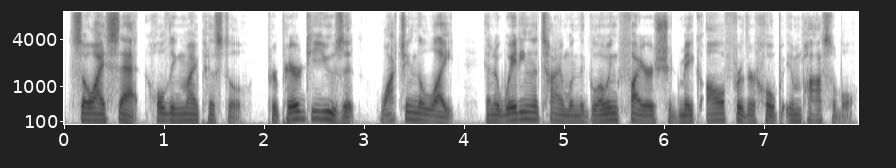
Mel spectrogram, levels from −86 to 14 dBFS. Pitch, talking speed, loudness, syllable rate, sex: 120 Hz, 205 wpm, -19 LUFS, 5.7 syllables/s, male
